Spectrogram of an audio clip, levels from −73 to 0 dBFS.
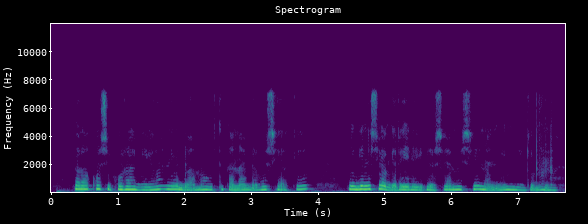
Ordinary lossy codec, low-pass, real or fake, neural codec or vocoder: none; 7.2 kHz; fake; codec, 16 kHz, 4 kbps, FreqCodec, smaller model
